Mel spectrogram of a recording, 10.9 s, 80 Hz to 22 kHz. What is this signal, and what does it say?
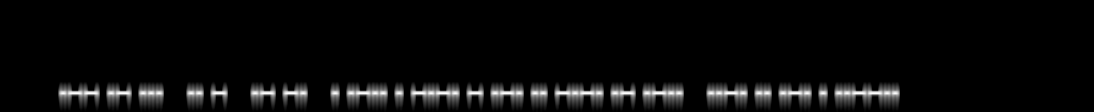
Morse code, heard as a keyed tone, about 30 wpm, 700 Hz. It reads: WAS IT AN ELECTRICAL FIRE?
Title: Sentences from Top 1000 Words - Review Part 6 - 30wpm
